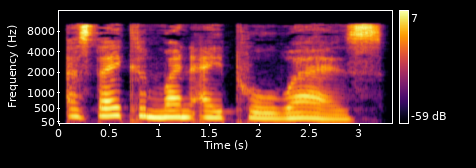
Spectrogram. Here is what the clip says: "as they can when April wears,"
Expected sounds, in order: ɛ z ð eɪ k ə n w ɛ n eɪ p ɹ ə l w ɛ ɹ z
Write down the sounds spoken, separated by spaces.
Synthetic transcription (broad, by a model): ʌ z ð eɪ k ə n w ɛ n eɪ p ə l w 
